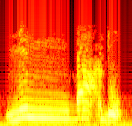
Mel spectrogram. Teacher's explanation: الإقلاب هو قلب النون الساكنة ميما حال وجودها قبل الباء مباشرة، مثل من بعد. فإن النون الساكنة من كلمة من تقلب ميما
